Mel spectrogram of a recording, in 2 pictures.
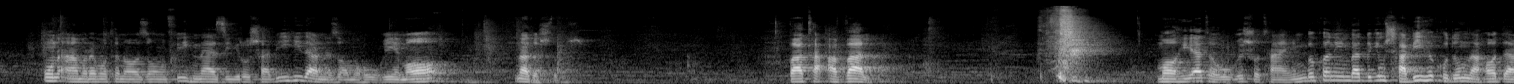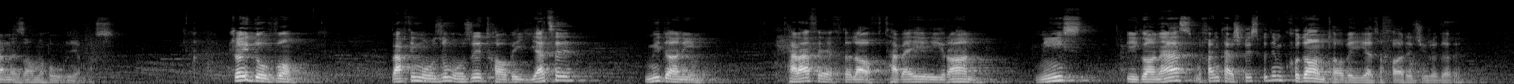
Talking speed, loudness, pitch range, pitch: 105 wpm, -19 LUFS, 110-160 Hz, 125 Hz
